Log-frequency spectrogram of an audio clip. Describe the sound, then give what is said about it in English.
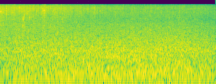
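A ferocious wind that has just started roars as a loud, steady rushing noise that stays constant throughout. “Her words were blown away by a ferocious wind that had just started.”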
